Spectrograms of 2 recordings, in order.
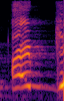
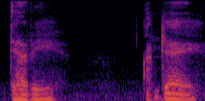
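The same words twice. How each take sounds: First: High, loud yell; shouted confession. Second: Softer, hesitant confession; quiet confession. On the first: Yelling it at his coach who couldn't hear, loud. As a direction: blurt it out at full volume. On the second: Telling his coach the secret for the first time, quietly. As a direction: barely get the words out, held back. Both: Retold or imitated.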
